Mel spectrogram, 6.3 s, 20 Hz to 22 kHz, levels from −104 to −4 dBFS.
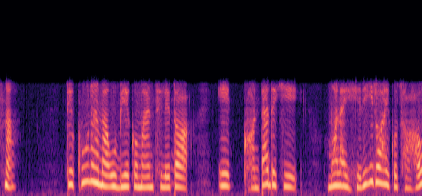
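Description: Packet loss with pitch repetition at 5.34 to 5.36 s briefly interrupts this speech recording. About 20 ms of audio went missing, which fits a single lost 20 ms packet. The receiver filled the hole by looping the last pitch period it had, so the gap is heard as a tiny held, buzzy smear on the voice rather than a dropout, before the real signal resumes. The stream runs through G.711 A-law telephone coding, with its 4 kHz upper limit.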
